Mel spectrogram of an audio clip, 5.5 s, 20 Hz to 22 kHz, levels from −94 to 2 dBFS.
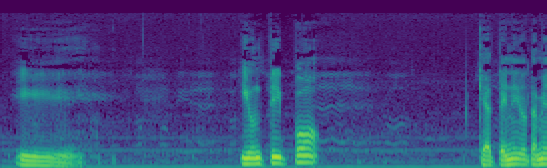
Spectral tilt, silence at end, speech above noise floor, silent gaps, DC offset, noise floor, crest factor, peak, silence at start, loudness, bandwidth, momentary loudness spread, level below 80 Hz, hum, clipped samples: -8 dB/octave; 0 s; 28 dB; none; under 0.1%; -47 dBFS; 16 dB; -6 dBFS; 0.15 s; -20 LUFS; 13 kHz; 17 LU; -46 dBFS; none; under 0.1%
